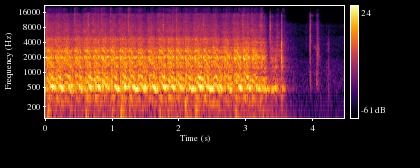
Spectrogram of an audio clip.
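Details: 1991 Ford F350 dually, 7.3 IDI diesel, unrun since 2010: steady chugging about 3.5 beats per second for three seconds, then cuts out; barely catching. Owner suspects fuel delivery or low pressure and may fit a fuel pump; unconfirmed.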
